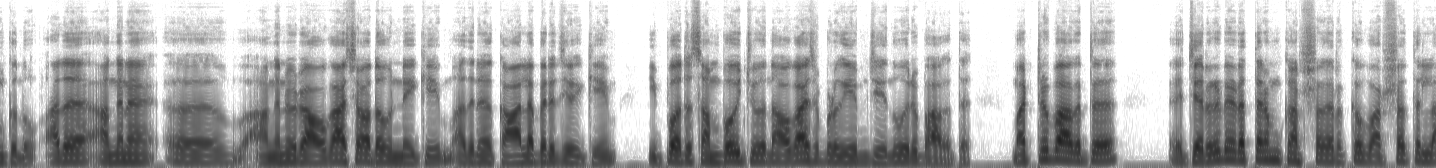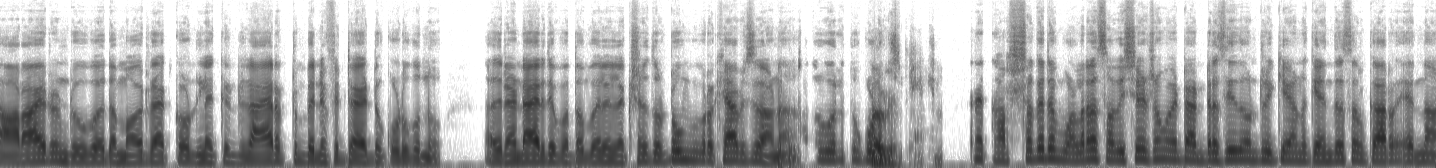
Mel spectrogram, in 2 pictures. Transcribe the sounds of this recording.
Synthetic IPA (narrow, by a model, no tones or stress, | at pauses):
ɭkunːuʔɐðɨɐ̰ŋːɐne̞ | ɐ̰ŋːɐne̞o̞ɾuɐʋɐɣaːɕɐʋɐːd̪ɐmunːejk̬ʲːɐjumɐðinɨkaːlɐbɐɾɐd͡ʑiʋikʲːɐjum | ipːo̞ːɭɐðɨsɐmbʱɐʋit͡ɕːuenːɐʋɐɣaːɕɐp̬ːeɽuɣɐjumt͡ɕe̞junːɐo̞ɾubʱaːɣɐt̪ːɨ | mɐtːoɾubʱaːɣɐt̪ːɨ | t͡ɕerɣiɽeiɽɐt̪ːɐnɐmkɐrʂɐɣɐrkɨʋɐrʂɐt̪ːilaːraːjiɾɐmɾuːbɐðɐmɐʋɐɾɽeɐkːɐwɳɖile̞ːkːɨɖɐjrɐk̚ʈɨbe̞nifitːaːjiʈ̬ːɨko̞ɽukːunːu | ɐðɨɾe̞ɳɖaːjiɾɐt̪ːipɐt̪ːombɐðille̞kʂɐnt̪uʈ̬ːumumbiprɐkʰjaːbit͡ɕːɐðaːɳɨɐðɨoːlet̪ːukːoukːɐŋːɐnekɐrʂɐɣɐɾʋɐɭɐɾe̞sɐʋiɕe̞ːʂɐmaːjiʈ̬ːɨɐɖres̬ijt̪oɳɖiɾik̬ʲːuɐjaːɳɨke̞ːnd̪rɐsɐrkaːre̞nːɐ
